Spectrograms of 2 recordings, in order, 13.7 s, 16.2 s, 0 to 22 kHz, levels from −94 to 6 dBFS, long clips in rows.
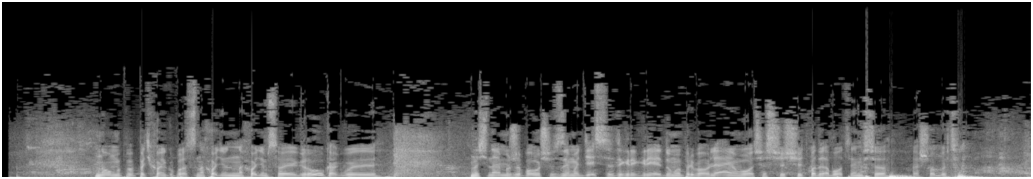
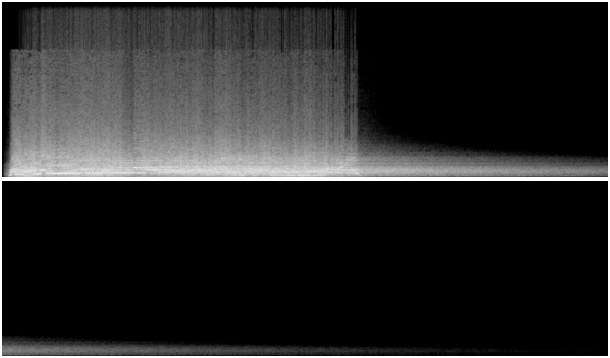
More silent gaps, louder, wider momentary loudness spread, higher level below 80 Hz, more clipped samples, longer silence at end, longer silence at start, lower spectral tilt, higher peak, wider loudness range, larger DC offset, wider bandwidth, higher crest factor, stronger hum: neither; second, -16 LUFS vs -4 LUFS; second, 7 LU vs 21 LU; first, -22 dBFS vs -38 dBFS; second, 0.2% vs 3%; second, 0 s vs 9.65 s; about the same, 0.1 s vs 0.1 s; about the same, -4 dB/octave vs -4.5 dB/octave; about the same, 0 dBFS vs 0 dBFS; second, 2 LU vs 21 LU; neither; second, 13.5 kHz vs 16.5 kHz; first, 16 dB vs 10 dB; neither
